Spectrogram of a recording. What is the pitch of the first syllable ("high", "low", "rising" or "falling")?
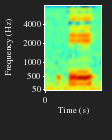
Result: high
